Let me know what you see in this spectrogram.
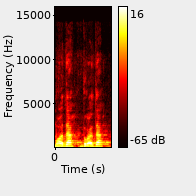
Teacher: so the stress will be found in the first syllable that's why the second syllable is unstress is unstressed and it has sound.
